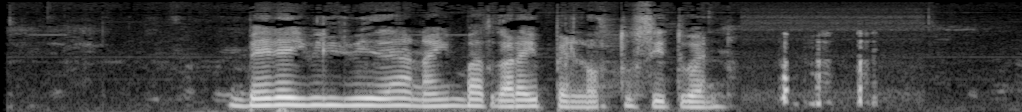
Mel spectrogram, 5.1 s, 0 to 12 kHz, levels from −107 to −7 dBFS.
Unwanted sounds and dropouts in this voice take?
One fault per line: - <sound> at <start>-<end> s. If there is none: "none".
- laugh at 3.9-4.4 s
